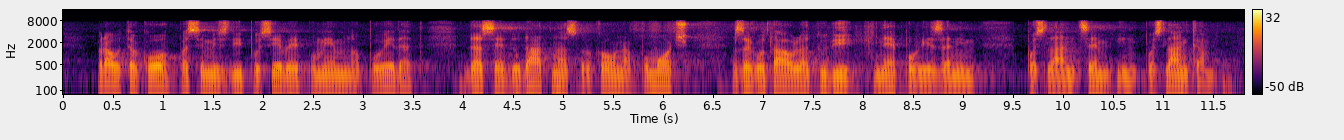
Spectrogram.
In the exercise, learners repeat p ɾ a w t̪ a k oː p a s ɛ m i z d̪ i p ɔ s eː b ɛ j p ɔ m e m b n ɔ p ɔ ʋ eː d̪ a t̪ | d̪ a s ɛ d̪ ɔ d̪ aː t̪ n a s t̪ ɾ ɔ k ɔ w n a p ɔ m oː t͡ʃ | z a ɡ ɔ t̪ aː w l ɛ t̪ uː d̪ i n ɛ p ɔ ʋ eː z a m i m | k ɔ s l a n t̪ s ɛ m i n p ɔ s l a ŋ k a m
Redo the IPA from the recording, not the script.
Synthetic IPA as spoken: p ɾ a w t̪ a k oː p a s ɛ m i z d̪ i p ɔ s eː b ɛ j p ɔ m e m b n ɔ p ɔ ʋ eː d̪ a t̪ | d̪ a s ɛ d̪ ɔ d̪ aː t̪ n a s t̪ ɾ ɔ k ɔ w n a p ɔ m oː t͡ʃ | z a ɡ ɔ t̪ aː w l a t̪ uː d̪ i n ɛ p ɔ ʋ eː z a n i m | p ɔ s l a n t̪ s ɛ m i n p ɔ s l a ŋ k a m

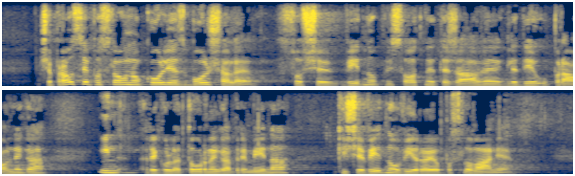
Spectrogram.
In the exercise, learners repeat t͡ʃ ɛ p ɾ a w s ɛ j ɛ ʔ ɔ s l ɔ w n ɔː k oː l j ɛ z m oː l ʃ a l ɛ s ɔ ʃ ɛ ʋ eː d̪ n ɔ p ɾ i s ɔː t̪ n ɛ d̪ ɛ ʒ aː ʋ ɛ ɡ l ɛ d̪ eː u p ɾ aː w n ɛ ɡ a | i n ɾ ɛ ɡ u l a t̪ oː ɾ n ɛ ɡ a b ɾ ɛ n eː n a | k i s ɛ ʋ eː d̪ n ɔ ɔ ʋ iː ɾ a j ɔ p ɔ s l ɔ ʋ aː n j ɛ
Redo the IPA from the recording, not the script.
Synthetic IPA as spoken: t͡ʃ ɛ p ɾ a w s ɛ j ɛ p ɔ s l ɔ w n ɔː k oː l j ɛ z b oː l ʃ a l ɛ s ɔ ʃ ɛ ʋ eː d̪ n ɔ p ɾ i s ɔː t̪ n ɛ t̪ ɛ ʒ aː ʋ ɛ ɡ l ɛ d̪ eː u p ɾ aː w n ɛ ɡ a | i n ɾ ɛ ɡ u l a t̪ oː ɾ n ɛ ɡ a b ɾ ɛ m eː n a | k i ʃ ɛ ʋ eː d̪ n ɔ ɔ ʋ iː ɾ a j ɔ p ɔ s l ɔ ʋ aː n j ɛ

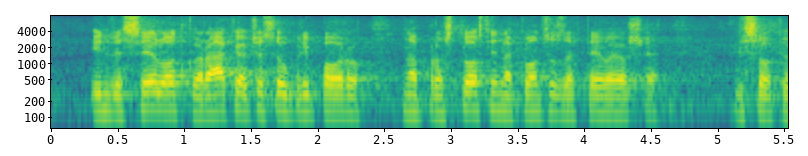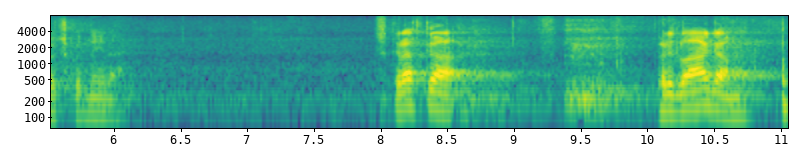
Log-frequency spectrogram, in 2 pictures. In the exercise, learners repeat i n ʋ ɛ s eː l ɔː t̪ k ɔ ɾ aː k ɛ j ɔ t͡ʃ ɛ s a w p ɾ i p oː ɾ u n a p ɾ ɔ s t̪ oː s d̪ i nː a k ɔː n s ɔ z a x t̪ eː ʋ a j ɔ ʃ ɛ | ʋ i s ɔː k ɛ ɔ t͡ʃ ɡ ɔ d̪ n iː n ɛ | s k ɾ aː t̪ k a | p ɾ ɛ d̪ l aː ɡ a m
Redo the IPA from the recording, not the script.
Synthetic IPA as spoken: i n ʋ ɛ s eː l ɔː t̪ k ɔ ɾ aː k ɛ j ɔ t͡ʃ ɛ s ɛ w p ɾ i p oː ɾ u n a p ɾ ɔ s t̪ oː s t̪ i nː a k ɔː n s u z a x t̪ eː ʋ a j ɔ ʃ ɛ | ʋ i s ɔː k ɛ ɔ t͡ʃ k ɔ d̪ n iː n ɛ | s k ɾ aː t̪ k a | p ɾ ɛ d̪ l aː ɡ a m

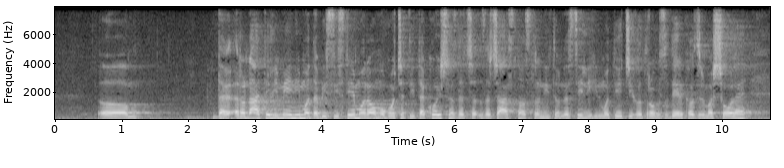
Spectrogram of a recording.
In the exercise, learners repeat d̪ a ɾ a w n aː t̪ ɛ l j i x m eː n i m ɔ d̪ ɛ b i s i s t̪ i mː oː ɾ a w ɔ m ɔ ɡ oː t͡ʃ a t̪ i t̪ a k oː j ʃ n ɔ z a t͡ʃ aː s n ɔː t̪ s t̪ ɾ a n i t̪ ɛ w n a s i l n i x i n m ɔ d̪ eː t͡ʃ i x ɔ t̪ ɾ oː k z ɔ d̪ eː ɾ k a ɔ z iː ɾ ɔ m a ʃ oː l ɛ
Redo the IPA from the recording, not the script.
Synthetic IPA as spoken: d̪ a ɾ a w n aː t̪ ɛ l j i m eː n i m ɔ d̪ a b i s i s t̪ e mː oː ɾ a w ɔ m ɔ ɡ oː t͡ʃ a t̪ i t̪ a k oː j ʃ n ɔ z a t͡ʃ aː s n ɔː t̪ s t̪ ɾ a n i t̪ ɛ w n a s i l n i x i n m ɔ t̪ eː t͡ʃ i x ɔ t̪ ɾ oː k z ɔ d̪ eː l k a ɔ z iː ɾ ɔ m a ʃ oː l ɛ

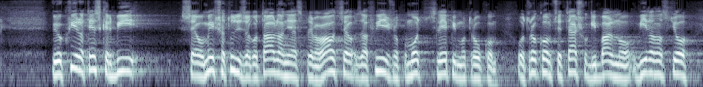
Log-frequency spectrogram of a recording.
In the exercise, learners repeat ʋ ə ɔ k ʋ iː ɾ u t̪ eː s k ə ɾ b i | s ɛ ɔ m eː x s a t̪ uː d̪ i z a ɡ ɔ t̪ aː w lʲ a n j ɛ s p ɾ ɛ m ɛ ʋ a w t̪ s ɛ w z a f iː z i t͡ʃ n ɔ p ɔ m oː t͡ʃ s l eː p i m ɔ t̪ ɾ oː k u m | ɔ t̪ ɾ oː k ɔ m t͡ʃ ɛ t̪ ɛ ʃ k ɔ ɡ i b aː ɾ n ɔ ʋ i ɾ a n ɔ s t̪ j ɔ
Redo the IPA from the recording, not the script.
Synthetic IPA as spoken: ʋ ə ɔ k ʋ iː ɾ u t̪ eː s k ə ɾ b i | s ɛ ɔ m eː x ʃ a t̪ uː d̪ i z a ɡ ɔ t̪ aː w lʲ a n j ɛ s p ɾ ɛ m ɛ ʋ a w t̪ s ɛ w z a f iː z i t͡ʃ n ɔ p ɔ m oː t͡ʃ s l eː p i m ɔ t̪ ɾ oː k ɔ m | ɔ t̪ ɾ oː k ɔ m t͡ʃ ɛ t̪ ɛ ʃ k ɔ ɡ i b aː l n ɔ ʋ i ɾ a n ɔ s t̪ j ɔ

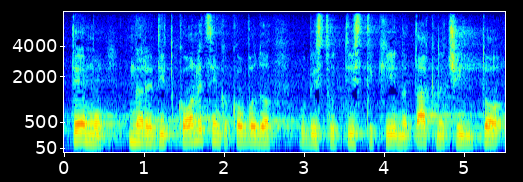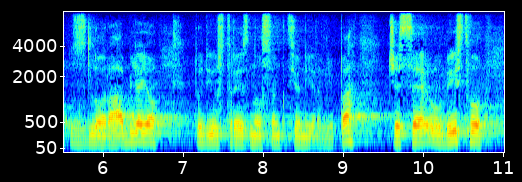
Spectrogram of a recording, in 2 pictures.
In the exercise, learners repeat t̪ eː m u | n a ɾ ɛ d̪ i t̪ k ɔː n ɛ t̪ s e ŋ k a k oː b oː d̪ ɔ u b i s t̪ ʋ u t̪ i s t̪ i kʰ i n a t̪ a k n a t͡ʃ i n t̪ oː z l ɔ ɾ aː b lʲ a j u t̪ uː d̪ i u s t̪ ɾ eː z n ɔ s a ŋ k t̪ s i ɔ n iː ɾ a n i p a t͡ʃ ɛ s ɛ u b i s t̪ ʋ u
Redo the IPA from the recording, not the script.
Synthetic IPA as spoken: t̪ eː m u | n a ɾ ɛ d̪ i t̪ k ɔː n ɛ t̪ s i ŋ k a k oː b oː d̪ ɔ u b i s t̪ ʋ u t̪ i s t̪ i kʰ i n a t̪ a k n a t͡ʃ i n t̪ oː z l ɔ ɾ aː b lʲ a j ɔ t̪ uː d̪ i u s t̪ ɾ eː z n ɔ s a ŋ k t̪ s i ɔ n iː ɾ a n i p a t͡ʃ ɛ s ɛ u b i s t̪ ʋ u

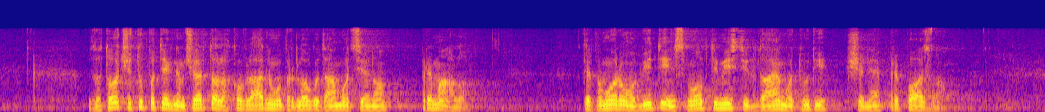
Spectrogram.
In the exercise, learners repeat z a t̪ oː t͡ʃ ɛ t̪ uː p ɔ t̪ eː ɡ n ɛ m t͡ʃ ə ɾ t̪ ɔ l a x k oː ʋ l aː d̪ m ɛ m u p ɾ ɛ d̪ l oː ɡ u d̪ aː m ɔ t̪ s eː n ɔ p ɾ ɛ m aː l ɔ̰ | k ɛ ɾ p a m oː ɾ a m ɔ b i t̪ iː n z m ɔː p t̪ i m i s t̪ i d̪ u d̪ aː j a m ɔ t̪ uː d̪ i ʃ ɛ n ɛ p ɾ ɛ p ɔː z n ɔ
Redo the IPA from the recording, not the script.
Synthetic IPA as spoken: z a t̪ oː t͡ʃ ɛ t̪ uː p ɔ t̪ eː ɡ n ɛ m t͡ʃ ə ɾ t̪ ɔ l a x k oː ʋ l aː d̪ n ɛ m u p ɾ ɛ d̪ l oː ɡ u d̪ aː m ɔ t̪ s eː n ɔ p ɾ ɛ m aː l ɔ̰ | k ɛ ɾ p a m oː ɾ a m ɔ b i t̪ iː n s m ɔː p t̪ i m i s t̪ i d̪ ɔ d̪ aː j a m ɔ t̪ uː d̪ i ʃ ɛ n ɛ p ɾ ɛ p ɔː z n ɔ

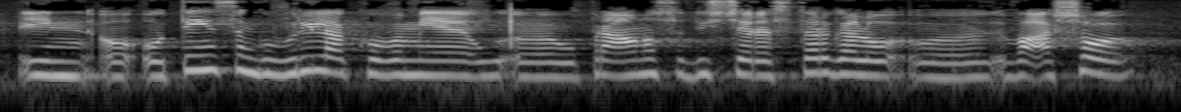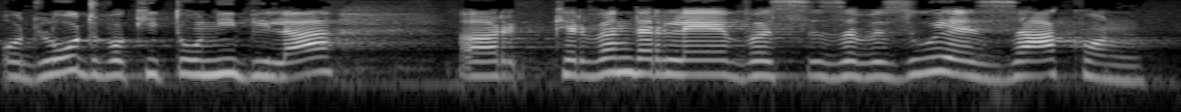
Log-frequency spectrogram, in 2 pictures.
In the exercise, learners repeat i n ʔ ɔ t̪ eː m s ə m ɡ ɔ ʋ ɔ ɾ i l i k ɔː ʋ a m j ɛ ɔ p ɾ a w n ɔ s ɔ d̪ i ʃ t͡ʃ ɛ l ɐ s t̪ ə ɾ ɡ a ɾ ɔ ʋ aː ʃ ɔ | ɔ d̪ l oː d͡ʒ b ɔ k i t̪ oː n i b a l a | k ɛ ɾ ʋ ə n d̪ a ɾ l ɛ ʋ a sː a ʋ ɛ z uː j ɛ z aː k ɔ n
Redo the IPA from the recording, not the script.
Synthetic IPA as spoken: i n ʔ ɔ t̪ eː m s ə m ɡ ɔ ʋ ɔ ɾ i l a k ɔ ʋ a m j ɛ u p ɾ a w n ɔ s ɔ d̪ i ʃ t͡ʃ ɛ ɾ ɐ s t̪ ə ɾ ɡ a l ɔ ʋ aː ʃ ɔ | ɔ d̪ l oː d͡ʒ b ɔ k i t̪ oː n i b i l a | k ɛ ɾ ʋ ə n d̪ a ɾ l ɛ ʋ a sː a ʋ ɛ z uː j ɛ z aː k ɔ n

